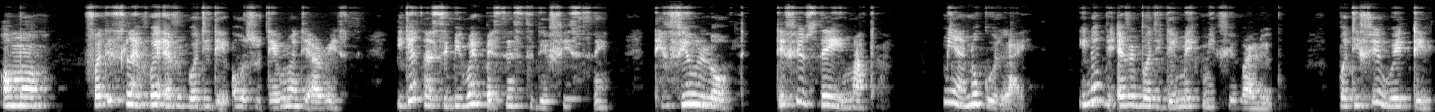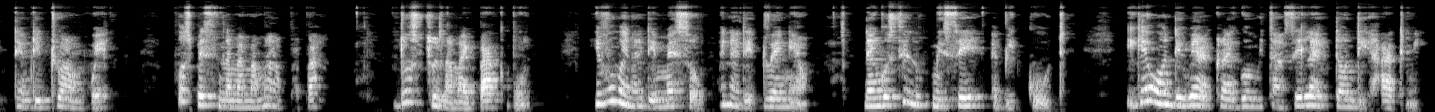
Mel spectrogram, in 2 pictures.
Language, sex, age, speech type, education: Nigerian Pidgin, female, 15-29, spontaneous, tertiary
